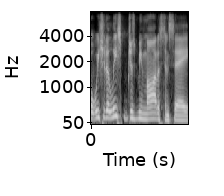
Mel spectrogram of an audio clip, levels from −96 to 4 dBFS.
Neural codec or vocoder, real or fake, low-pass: codec, 16 kHz, 4 kbps, X-Codec, HuBERT features, trained on balanced general audio; fake; 7.2 kHz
